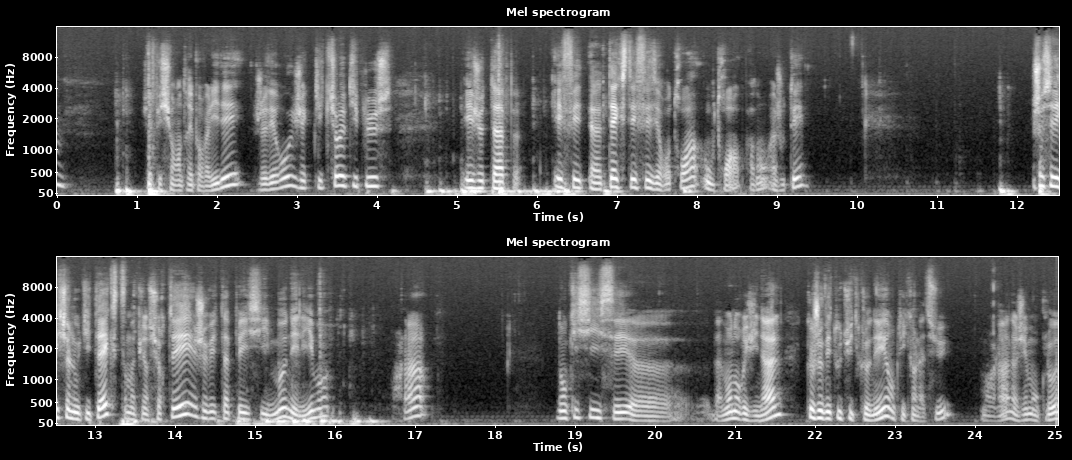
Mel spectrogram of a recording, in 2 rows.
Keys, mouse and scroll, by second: 0.0-1.4 typing, 2.4 click, 3.0 click, 4.4-7.8 typing, 9.4 click, 9.9 click, 11.0 click, 11.8 t, 13.5 click, 14.5-17.0 typing, 18.3 click, 19.3-20.7 drag, 23.2 click, 24.0-25.0 drag.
